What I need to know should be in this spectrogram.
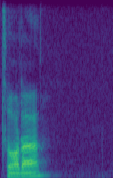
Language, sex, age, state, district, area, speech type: Nepali, male, 30-45, West Bengal, Jalpaiguri, rural, read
